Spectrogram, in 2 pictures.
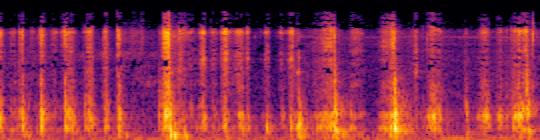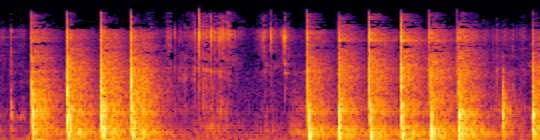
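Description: Steel wood chisel cutting a notch into a block of wood: at first a run of light, quick taps. About six seconds in it gives way to louder, sharp blows on the chisel, a few a second, with a short pause shortly before the end.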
